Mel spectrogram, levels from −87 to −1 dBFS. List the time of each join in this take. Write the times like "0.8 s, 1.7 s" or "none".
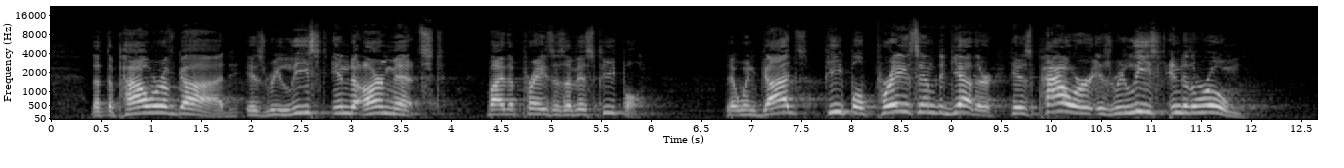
none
